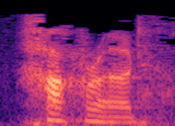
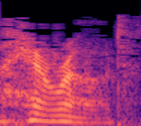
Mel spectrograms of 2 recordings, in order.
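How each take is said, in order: First: The first h is a deep, guttural h. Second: The first h is a plain, light h.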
